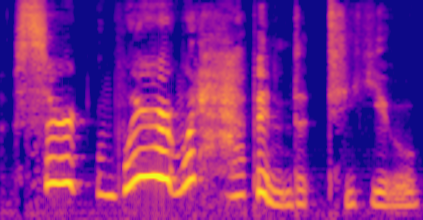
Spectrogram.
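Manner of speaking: exasperated disbelief at a grown man; real disbelief, high and slow; incredulous. Real, not acted. Exasperated reaction to the tweet.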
